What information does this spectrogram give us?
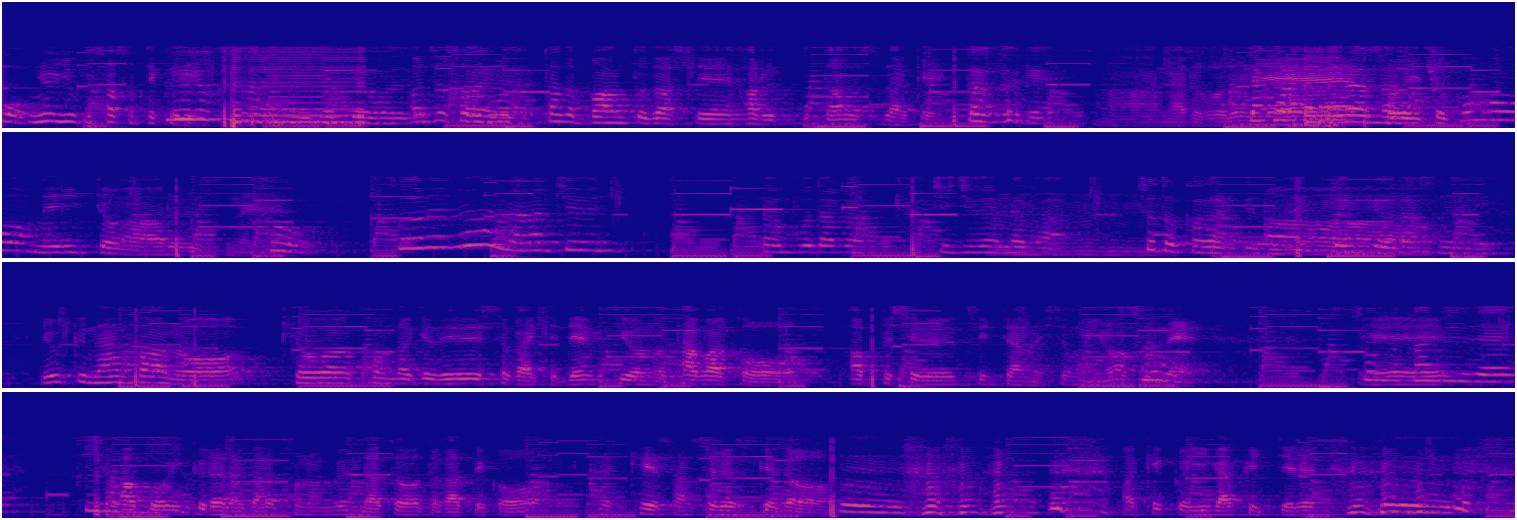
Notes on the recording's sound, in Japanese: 雑音が酷く、切った貼ったで うまく伝わらないところもあるかもしれません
